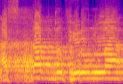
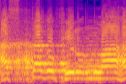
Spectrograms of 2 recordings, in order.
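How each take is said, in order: No difference in how they are said.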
